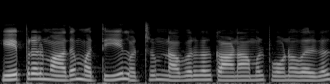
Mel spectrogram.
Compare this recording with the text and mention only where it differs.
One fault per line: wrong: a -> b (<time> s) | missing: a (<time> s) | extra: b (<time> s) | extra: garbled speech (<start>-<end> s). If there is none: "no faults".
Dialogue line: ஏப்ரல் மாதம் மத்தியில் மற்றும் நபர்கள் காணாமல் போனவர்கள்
no faults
